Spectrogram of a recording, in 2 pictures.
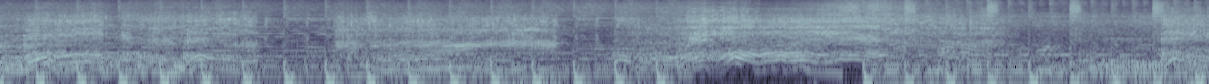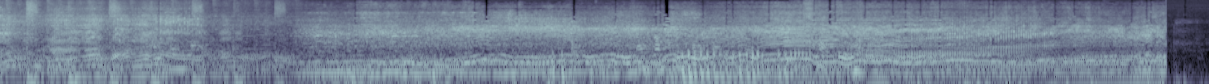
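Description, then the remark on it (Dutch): Motocross bikes in a race, with De Reuver leading, roar loudly, their engines revving and dropping in quick, uneven surges as they race over the whoops, with a constant high-pitched snarl throughout. “De Reuver still leading over the whoops. De Reuver rides right on the edge.”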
